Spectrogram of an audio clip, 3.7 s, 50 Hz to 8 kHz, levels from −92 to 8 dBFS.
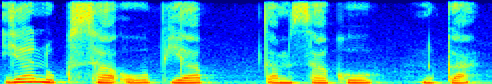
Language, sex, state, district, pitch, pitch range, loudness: Garo, female, Meghalaya, South Garo Hills, 230 Hz, 220-245 Hz, -14 LUFS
